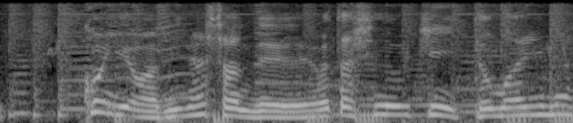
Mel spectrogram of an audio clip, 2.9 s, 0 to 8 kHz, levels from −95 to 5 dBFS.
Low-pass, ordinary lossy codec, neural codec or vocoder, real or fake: 7.2 kHz; none; none; real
